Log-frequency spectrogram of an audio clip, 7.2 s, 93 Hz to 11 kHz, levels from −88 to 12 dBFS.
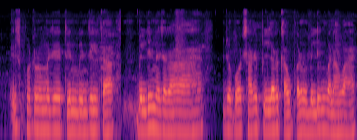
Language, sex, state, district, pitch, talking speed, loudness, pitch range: Maithili, male, Bihar, Kishanganj, 125 Hz, 195 wpm, -26 LUFS, 120-130 Hz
